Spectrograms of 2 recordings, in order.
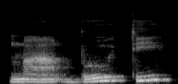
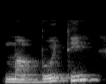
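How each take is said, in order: First: Slow, separated syllables in "mabuti". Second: Said in the usual way. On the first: Shown as a demonstration. Teacher modelling a Tagalog response, slowly by syllable. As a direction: sound out "mabuti" slowly for a learner.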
